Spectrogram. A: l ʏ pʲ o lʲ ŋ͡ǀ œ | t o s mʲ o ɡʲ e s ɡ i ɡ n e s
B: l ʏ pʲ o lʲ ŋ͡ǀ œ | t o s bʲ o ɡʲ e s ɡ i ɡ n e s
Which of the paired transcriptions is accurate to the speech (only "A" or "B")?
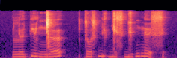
B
